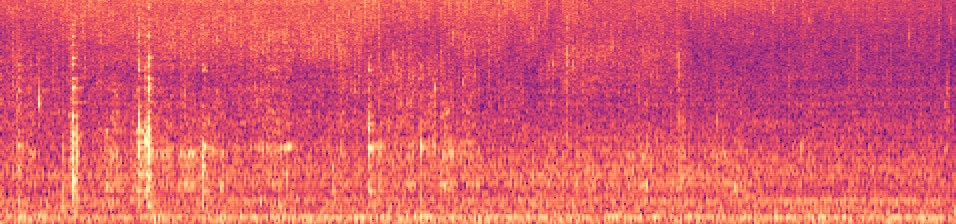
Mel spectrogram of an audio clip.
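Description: Chopped onion and garlic sizzling in hot oil in a pot while a spatula stirs them, with a few sharp knocks of the spatula against the pot in the first four seconds.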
